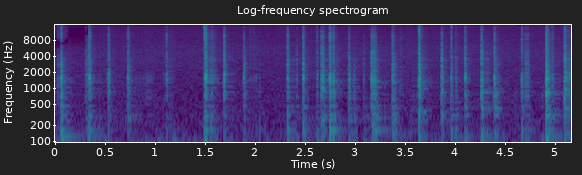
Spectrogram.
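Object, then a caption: Plastic container tapped with fingernails. Long natural nails with silver polish tap rapidly on a plastic container. About two dozen short, dry clicks ring briefly, with a hollow low body under them.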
